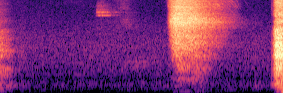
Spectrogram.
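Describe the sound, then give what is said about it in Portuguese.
Breathing in and out during a sermon: after near silence, one loud, airy breath lasts under a second. A second sharp breath follows soon after and is cut off at the end. “Você recebe e você envia. Inspira e expira.”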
